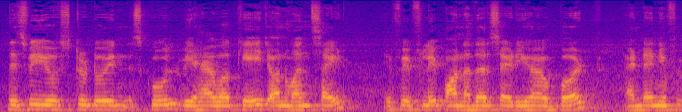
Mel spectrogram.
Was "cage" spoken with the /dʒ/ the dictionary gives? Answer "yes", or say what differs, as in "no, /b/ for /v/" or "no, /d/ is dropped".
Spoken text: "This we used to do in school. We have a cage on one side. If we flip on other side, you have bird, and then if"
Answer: yes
